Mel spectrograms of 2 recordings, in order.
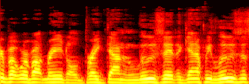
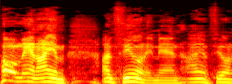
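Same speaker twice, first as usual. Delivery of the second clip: winded, catching breath between phrases. Speaker telling viewers he just finished and is feeling it, out of breath. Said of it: "I'm still out of breath".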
